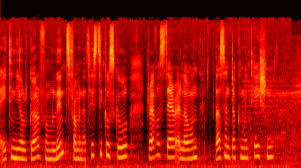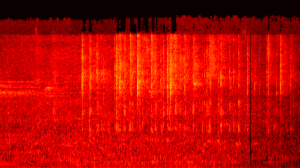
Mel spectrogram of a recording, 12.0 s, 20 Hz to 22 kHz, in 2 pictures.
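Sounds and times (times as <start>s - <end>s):
speech: 0.0s - 5.8s
typing on a computer keyboard: 6.7s - 12.0s.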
